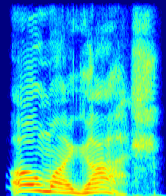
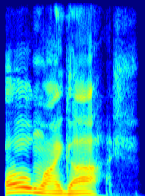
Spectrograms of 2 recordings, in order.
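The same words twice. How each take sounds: First: High start falling away, very slow; drawn-out astonished exclamation; stunned disbelief. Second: Subdued disbelief. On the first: Streamer reeling from a near dunk, stunned disbelief. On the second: Streamer still stunned by a near dunk, subdued disbelief. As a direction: let the amazement sink in, drawn out. Same reaction, settling after it. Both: Real, not acted.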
